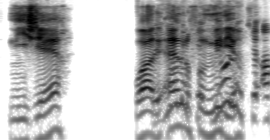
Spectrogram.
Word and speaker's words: Niger: The pronunciation is the French one of Niger, while the Anglophone media.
